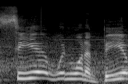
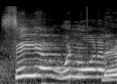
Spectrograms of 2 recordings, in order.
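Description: First: It is said plainly, without extra emphasis. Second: It is said with strong, energetic emphasis. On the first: The speaker calls it wrong. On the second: The speaker calls it right.

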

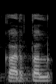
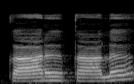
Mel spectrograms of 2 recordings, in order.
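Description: First: It is said as one joined word. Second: It is said as two separate words. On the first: The speaker calls it wrong. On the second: The speaker calls it right.

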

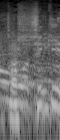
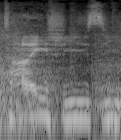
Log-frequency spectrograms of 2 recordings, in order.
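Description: First: The name is said as 'Tashiki'. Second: The name is said as 'Taishi-si'.

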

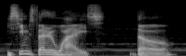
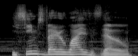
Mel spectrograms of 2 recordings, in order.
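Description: First: There is a break before 'though'. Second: It runs smoothly into 'though' without a pause. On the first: The speaker calls it wrong. "If I would read it as it is written" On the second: The speaker calls it right. "That's how it should be pronounced"

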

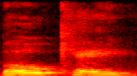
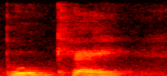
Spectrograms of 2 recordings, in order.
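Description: First: The first syllable sounds like 'boh'. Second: The first syllable sounds like 'boo'. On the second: "if it's boo, put the B-O-O"

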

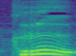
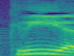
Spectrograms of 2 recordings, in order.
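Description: First: The syllable is said as kru. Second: The syllable is said as kri. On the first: The speaker calls it right. "ಕೃ ಅಂತ ಬರಬೇಕಲ್ಲಿ" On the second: The speaker calls it wrong. "ಹೊರತು ಕ್ರೀ ಅಲ್ಲ"

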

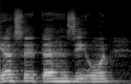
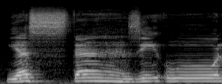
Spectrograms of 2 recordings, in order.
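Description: First: The s sound is muffled, without a hiss. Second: The s sound is soft, airy and hissing. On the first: The speaker calls it wrong. "ما تقولي يستهزئون" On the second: The speaker calls it right. "انطيها الرخاوة وانطيها جريان النفس واعطيها الصفير"

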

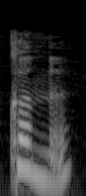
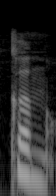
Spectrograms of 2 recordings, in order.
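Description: First: The final e is pronounced. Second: The final e is silent. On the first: The speaker calls it right. "Donc ils vont se prononcer. ... on va dire comme" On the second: The speaker calls it wrong. "on va pas dire comme"

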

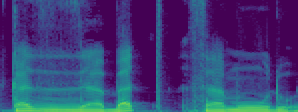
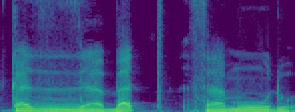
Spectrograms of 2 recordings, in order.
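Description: First: The t sound is pronounced clearly and separately. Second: The same.

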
